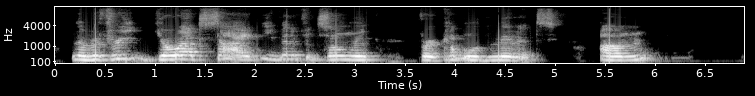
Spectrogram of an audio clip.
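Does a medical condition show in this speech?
Yes: cerebral palsy; from birth.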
